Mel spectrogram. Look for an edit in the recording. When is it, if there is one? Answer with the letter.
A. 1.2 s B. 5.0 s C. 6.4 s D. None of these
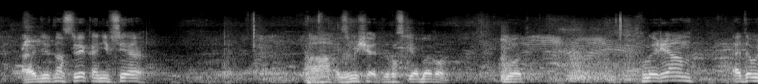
B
